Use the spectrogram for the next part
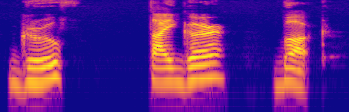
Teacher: The description of g is voiced velar stop.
